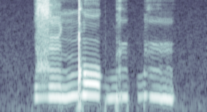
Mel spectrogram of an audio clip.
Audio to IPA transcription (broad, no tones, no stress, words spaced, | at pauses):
zeŋ͡ǃɔɡ͡by ɓy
